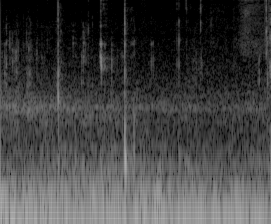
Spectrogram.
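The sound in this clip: Chewing food while eating onion: wet, soft mastication with a few sharp crunchy bites scattered through it, over a constant low background hum.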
